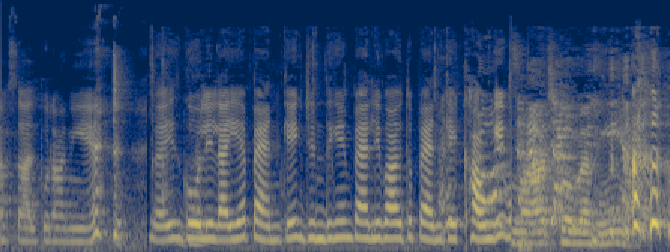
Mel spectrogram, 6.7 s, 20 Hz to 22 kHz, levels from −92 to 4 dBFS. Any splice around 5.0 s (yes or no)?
yes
